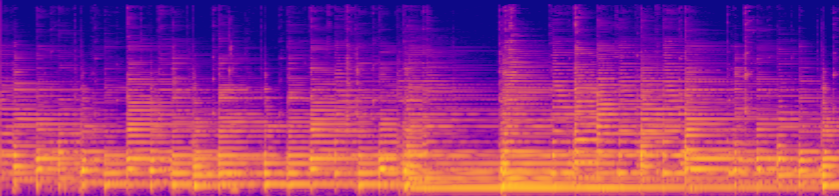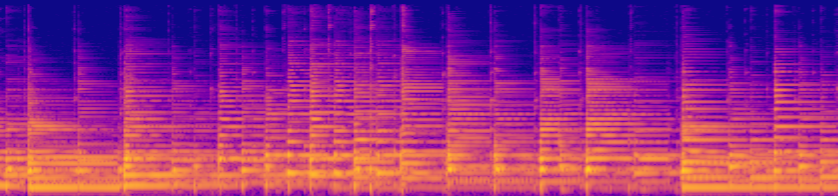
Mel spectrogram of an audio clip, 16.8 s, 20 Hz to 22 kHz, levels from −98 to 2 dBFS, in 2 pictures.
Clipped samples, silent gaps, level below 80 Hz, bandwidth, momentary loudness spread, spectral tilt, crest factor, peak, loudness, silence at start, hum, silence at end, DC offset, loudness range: under 0.1%; none; -60 dBFS; 14.5 kHz; 6 LU; -6.5 dB/octave; 18 dB; 0 dBFS; -19 LUFS; 0 s; none; 0 s; under 0.1%; 3 LU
